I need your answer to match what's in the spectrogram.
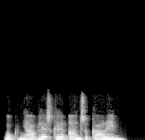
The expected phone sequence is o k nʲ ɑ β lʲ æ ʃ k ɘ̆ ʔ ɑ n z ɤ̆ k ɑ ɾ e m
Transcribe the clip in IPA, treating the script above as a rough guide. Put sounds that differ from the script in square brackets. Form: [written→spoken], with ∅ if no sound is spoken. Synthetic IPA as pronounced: o k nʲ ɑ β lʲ æ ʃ k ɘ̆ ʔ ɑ n [z→ʒ] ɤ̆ k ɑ [ɾ→l] e m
